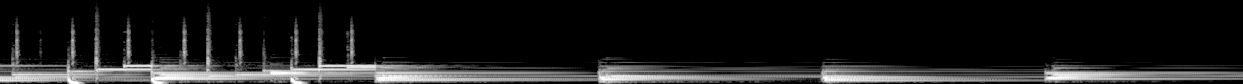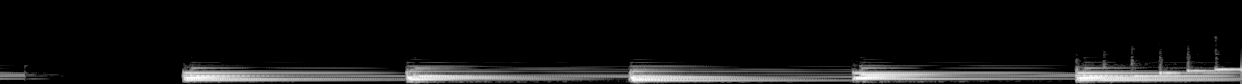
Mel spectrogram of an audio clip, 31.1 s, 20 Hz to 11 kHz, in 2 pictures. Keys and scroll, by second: 4.0 ctrl+s, 9.9 ctrl+c, 12.2 ctrl+v, 20.4 ctrl+s.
